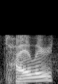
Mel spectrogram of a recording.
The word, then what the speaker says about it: Tyler: My name is Tyler, T-Y-L-E-R. And I'm calling with Cardiff. It's spelled C-A-R-D-I-F-F, as in Frank, Frank.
